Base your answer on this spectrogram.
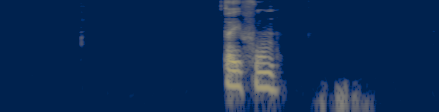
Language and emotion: Russian, neutral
